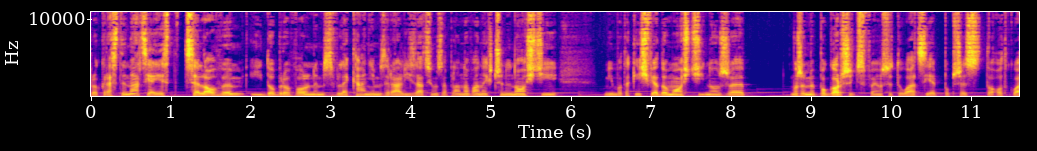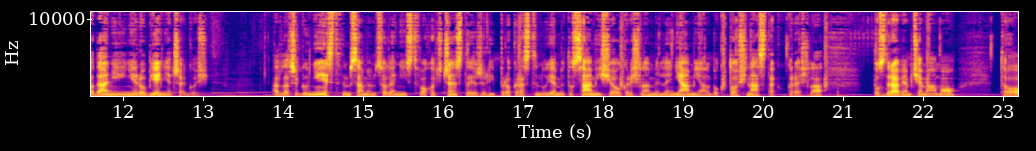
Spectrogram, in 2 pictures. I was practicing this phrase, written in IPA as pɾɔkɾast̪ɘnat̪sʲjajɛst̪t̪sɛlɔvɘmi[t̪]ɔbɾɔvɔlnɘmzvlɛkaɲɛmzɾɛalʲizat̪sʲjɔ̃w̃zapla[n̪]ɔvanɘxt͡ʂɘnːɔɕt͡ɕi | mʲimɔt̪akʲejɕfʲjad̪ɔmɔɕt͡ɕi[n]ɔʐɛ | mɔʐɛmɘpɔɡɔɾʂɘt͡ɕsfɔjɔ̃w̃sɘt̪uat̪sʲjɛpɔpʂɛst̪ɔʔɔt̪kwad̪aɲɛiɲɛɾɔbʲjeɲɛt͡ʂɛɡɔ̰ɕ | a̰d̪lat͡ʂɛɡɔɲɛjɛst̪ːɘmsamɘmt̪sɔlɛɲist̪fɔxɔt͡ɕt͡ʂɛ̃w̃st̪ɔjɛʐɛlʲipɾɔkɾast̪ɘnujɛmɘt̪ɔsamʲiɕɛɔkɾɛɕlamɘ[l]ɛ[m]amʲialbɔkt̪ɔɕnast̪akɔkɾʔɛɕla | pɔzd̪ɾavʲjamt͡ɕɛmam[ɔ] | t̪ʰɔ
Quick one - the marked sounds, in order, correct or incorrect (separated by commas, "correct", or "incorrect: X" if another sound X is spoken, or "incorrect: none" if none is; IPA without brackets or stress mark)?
incorrect: d̪, correct, correct, correct, incorrect: ɲ, correct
